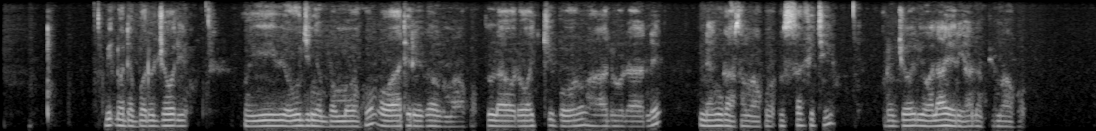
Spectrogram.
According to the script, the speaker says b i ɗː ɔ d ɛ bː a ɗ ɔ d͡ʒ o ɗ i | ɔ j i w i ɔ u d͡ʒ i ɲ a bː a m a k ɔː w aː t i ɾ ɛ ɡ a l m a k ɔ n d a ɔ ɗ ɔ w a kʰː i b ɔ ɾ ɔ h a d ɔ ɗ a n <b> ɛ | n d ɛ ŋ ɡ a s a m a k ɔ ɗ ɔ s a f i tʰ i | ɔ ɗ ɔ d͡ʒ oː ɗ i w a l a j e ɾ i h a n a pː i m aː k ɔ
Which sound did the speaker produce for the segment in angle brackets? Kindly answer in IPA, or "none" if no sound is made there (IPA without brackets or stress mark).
d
